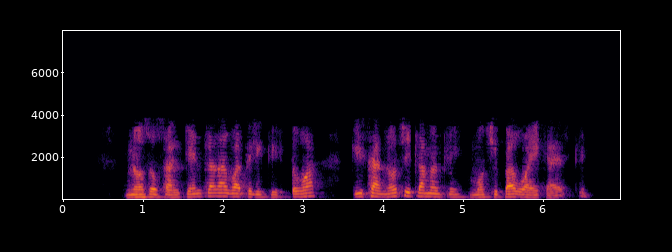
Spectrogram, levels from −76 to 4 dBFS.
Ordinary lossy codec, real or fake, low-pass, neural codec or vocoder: AAC, 16 kbps; fake; 7.2 kHz; codec, 16 kHz, 2 kbps, FreqCodec, smaller model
